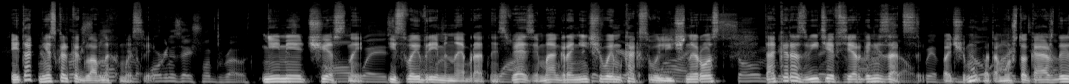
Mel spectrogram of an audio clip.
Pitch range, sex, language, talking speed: 105-135 Hz, male, Russian, 145 wpm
